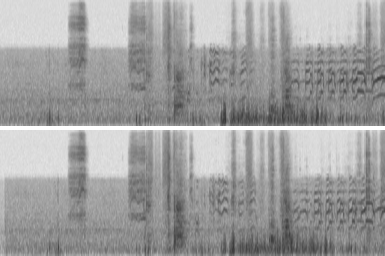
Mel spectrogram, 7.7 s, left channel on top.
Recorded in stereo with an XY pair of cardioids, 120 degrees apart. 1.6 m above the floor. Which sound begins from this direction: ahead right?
Chopping, at 2.9 s.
